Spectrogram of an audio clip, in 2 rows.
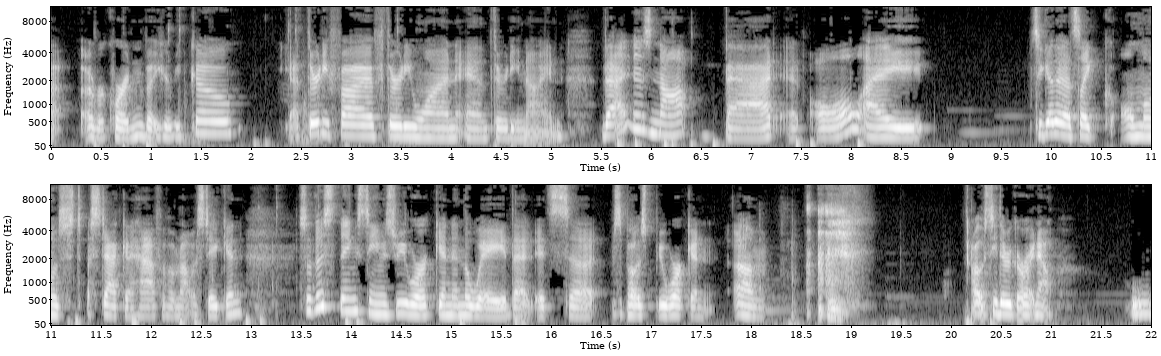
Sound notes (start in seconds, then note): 18.5 clears throat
